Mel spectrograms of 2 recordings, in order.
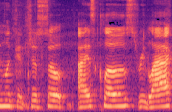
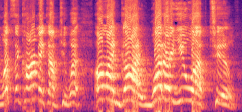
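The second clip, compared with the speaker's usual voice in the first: louder, higher, exasperated yelling at viewers; angry rant; 7 semitones higher, 11 dB louder than usual. Real, not acted. Reader scolding divine feminine viewers for watching readings, angry shout. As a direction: let the frustration boil over into shouting. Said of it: "I'm getting angry".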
